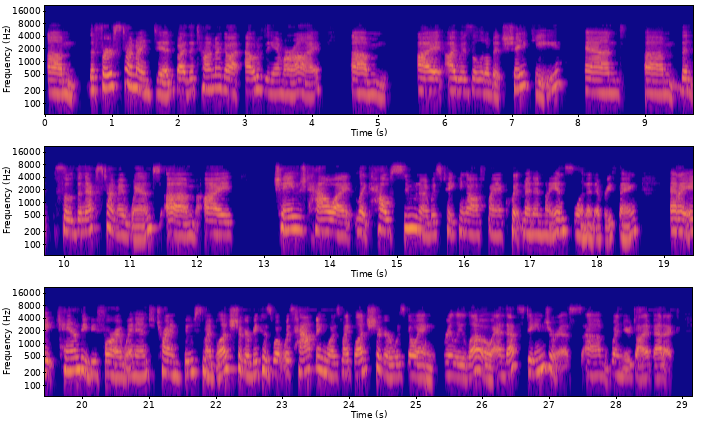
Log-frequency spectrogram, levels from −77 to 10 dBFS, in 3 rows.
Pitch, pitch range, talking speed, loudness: 195 Hz, 175-225 Hz, 175 wpm, -26 LUFS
